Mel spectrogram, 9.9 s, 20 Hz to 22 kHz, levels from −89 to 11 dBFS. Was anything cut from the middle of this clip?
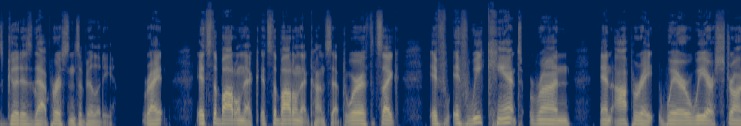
no; 0 cuts

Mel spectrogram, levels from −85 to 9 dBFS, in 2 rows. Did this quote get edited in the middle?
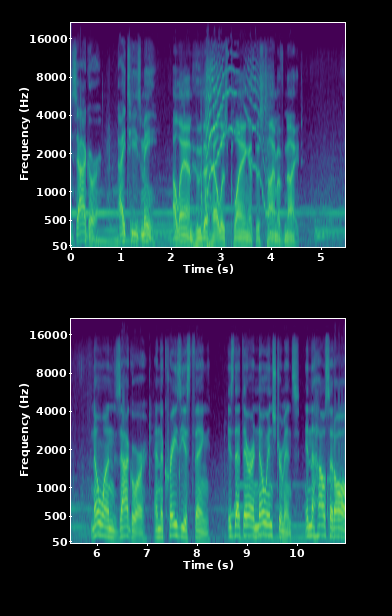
yes; 1 cut; at 5.7 s

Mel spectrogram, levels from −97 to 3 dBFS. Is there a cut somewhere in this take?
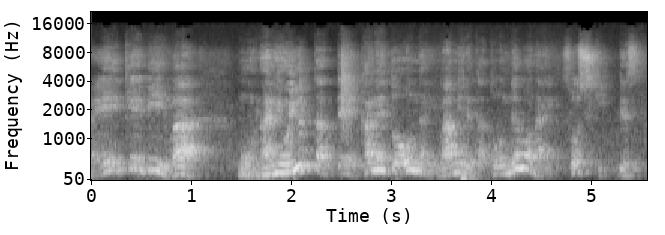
no; 0 cuts

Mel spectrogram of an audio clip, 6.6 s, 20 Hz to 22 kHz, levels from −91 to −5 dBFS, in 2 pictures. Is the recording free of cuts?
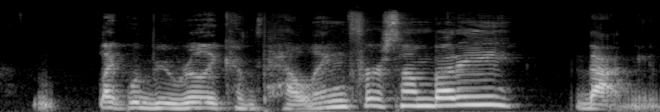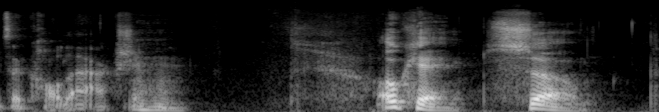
yes; 0 cuts

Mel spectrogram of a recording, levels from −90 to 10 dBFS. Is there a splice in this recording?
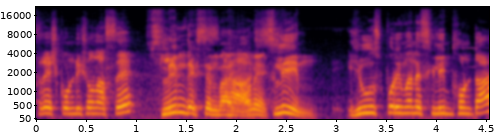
no; 0 cuts

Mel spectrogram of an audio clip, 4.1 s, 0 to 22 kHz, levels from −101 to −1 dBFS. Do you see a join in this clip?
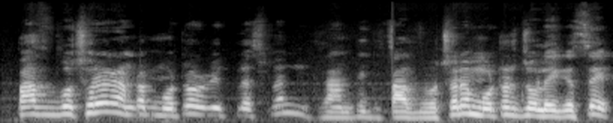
yes; 1 cut; at 2.4 s

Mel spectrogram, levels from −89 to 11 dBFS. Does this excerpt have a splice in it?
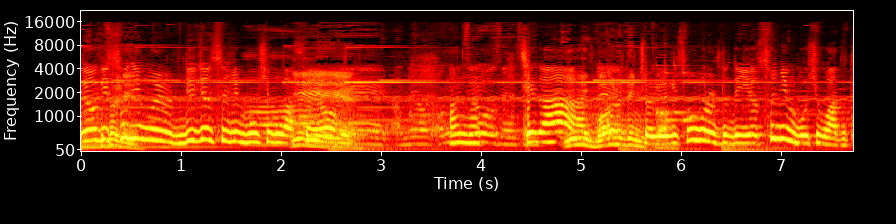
no; 0 cuts

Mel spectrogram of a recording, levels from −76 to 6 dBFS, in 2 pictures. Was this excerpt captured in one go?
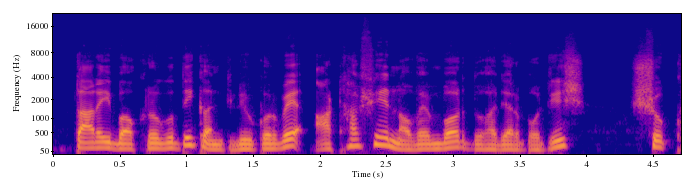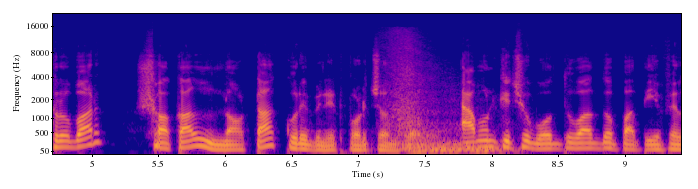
no; 1 cut; at 7.6 s

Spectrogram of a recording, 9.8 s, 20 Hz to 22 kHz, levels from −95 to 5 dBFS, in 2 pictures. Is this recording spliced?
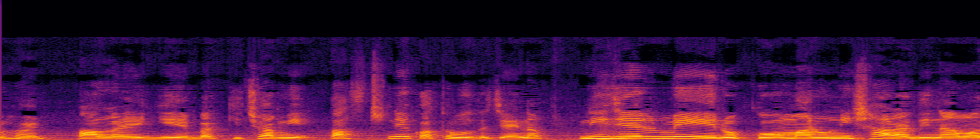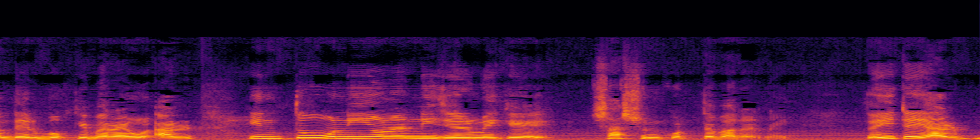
yes; 2 cuts; at 2.8 s, 6.0 s

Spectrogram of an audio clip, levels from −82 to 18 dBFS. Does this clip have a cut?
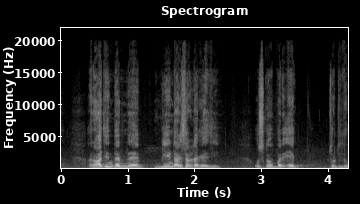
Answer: no; 0 cuts

